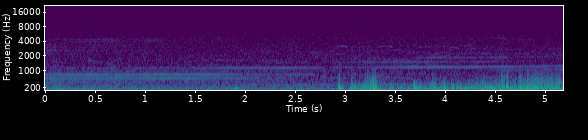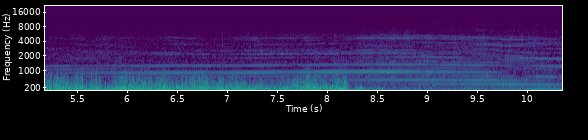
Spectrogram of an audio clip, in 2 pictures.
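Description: An AT-6 propeller airplane flies over an airfield during a holiday flying event, its engine droning as it approaches and swells louder, then fades with a smooth rising and falling pitch and some wind buffeting.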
